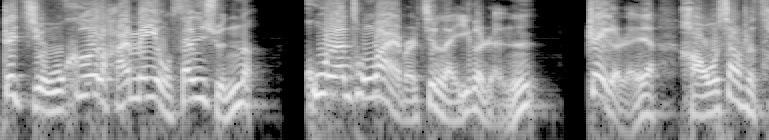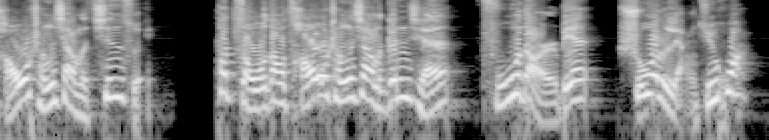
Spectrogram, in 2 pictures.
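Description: Lively, bright storyteller. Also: medium pitch, normal speed, slightly rough. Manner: lively, dramatic, explanatory asides. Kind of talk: traditional storytelling performance.

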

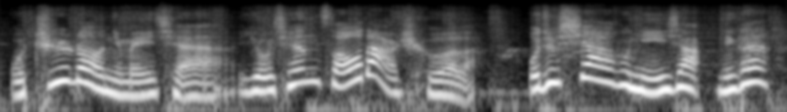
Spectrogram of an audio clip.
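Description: A woman's voice: on the high side, very animated, fairly quick, music in the background. A woman voicing a burly man who jumped out to rob someone, talking in a matter-of-fact way in a comic story. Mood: deadpan. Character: burly male street robber, dryly amused.

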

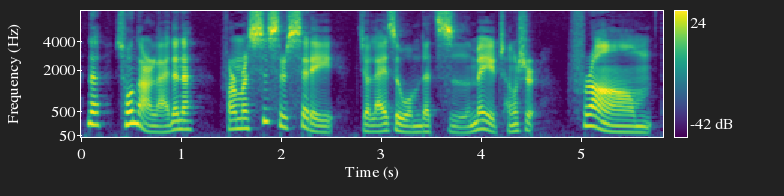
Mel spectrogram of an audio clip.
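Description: A man leads a recorded English lesson. His voice is clear and resonant, and his pitch rises and falls in an animated way. He repeats phrases slowly for listeners to copy. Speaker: English teacher.

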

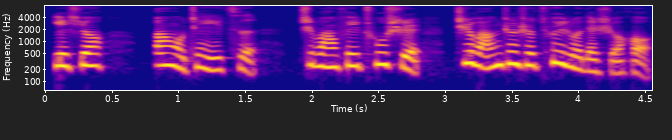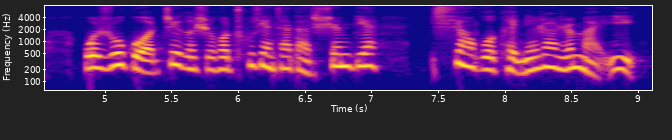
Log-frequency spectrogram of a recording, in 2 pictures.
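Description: A woman voicing a pretty, hot-tempered young man who shouts his insults in a high, agitated voice. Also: moderate pace, natural voice. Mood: coaxing.

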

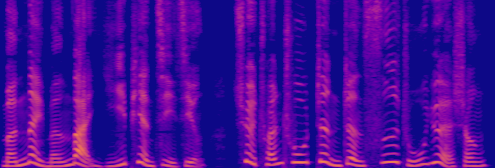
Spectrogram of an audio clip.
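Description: A woman narrating a serialized novel in an expressive, lively storytelling manner. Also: fairly high pitch, slow, dry recording, studio quality. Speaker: audiobook narrator.

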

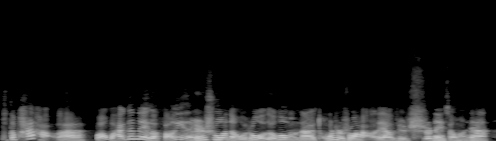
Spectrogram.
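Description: A woman's voice: fairly high pitch, expressive, racing, muffled recording. A woman telling a story in casual chat, laughing often, swearing casually and acting out the dialogue. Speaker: podcast co-host.

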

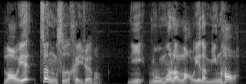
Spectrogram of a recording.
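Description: A man's voice: on the high side, big pitch swings, measured pace, mellow, no echo, clean studio sound. A man voicing a fierce, hot-tempered outlaw who blusters and threatens, in a storybook telling.

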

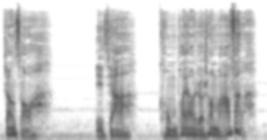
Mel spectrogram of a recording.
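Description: A man voicing a timid, placating middle-aged village uncle in an audio story, speaking low and nervously. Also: moderate pace, a bit bright, no echo, soft background music. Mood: worried.

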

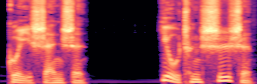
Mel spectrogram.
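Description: A man narrating a folk ghost story in a measured, steady storytelling manner. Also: very deep voice, no echo, studio quality, soft background music.

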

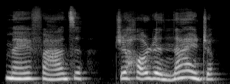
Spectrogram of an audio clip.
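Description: A woman voicing a wooden puppet boy turned into a miserable donkey, with high wailing braying cries, in a children's storybook reading. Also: steady tone, unhurried, mellow. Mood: resigned.

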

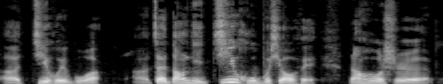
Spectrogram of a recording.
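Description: A man's voice: mid-range voice, lively intonation, measured pace, dark tone, breathy edge, no echo. A man hosting a casual solo talk show, rambling with many restarts and fillers. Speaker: podcast host. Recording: dull, lo-fi audio.

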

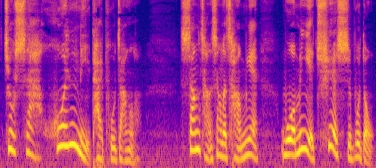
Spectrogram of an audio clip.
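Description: A woman's voice: mid-range voice, very animated, moderate pace, breathy edge, dry recording. Woman reading as a thrifty old grandma. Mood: musing. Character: older grandmother, content and thrifty.

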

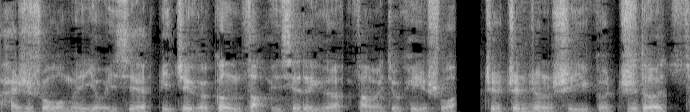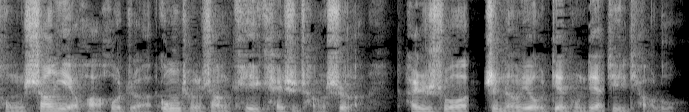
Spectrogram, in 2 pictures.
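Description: A male podcast host asks long, probing questions at a quick clip. His voice is mellow and dark with a husky grain. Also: fairly low pitch. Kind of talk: interview questions.

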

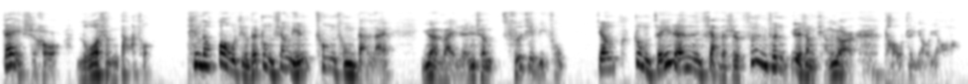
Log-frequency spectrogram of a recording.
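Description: A male storyteller narrating a traditional oral tale in a dramatic, animated way. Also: mid-range voice, a little slow, husky, muffled recording.

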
